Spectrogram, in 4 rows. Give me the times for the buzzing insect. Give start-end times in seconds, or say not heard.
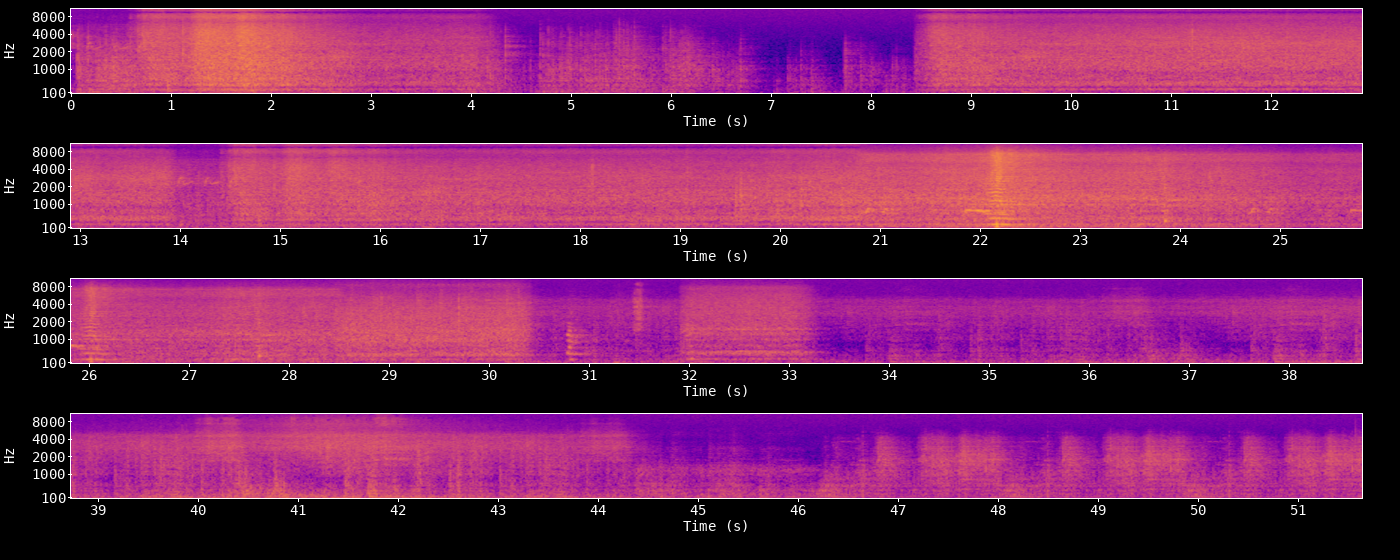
0.0-4.3, 8.4-33.2.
